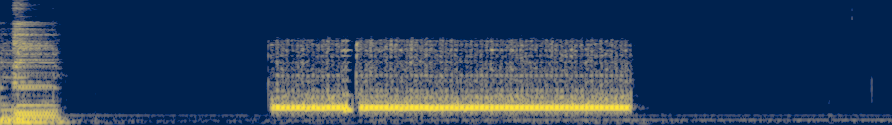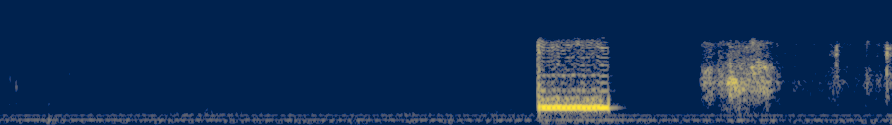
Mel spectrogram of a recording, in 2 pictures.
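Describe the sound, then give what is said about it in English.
A phone call being placed: a sharp click, then a steady electronic tone lasting about two seconds, silence, a second short tone and a brief burst of noise. “let me give him a call to see how he is.”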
